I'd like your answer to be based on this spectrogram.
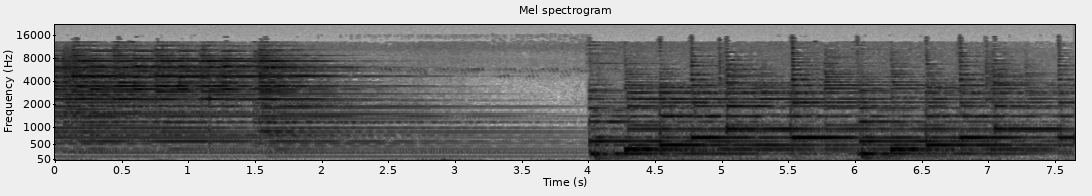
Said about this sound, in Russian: Далеко ли слышен звон нашего большого колокола? Да, еще как! До Крымского моста. Мы специально проверяли, ездили на машине и прислушивались. На улице Косыгина люди живут, так они летом, когда окна открыты, с благовестом нашим встают по утрам.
